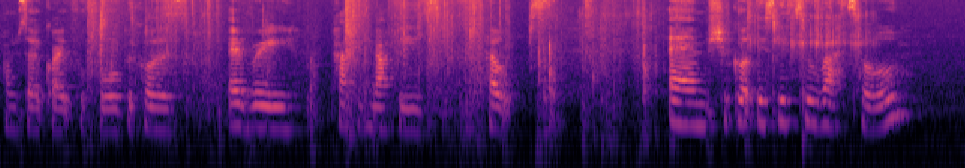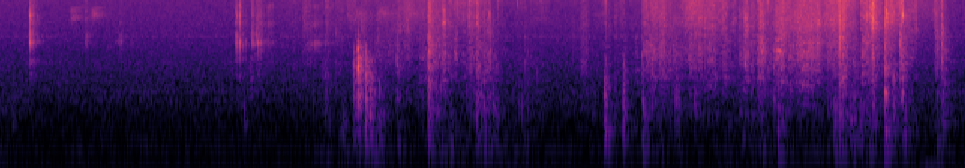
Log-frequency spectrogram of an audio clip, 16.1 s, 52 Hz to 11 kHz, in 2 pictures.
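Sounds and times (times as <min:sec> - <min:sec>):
paper bag rustling: 0:00.4 - 0:05.6, 0:10.6 - 0:16.0.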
